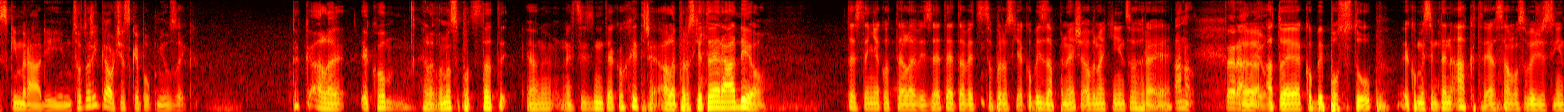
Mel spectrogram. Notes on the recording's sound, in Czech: na stage festivalu United Islands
